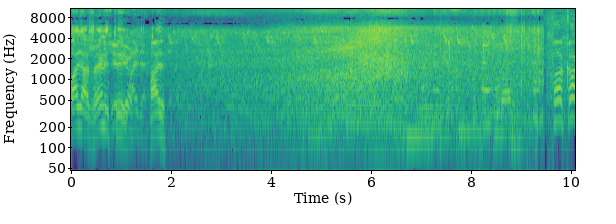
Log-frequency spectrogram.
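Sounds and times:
general traffic noise: 0:00.0 - 0:10.0
car driving past: 0:04.0 - 0:09.1.

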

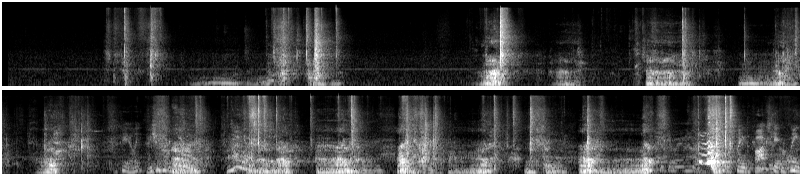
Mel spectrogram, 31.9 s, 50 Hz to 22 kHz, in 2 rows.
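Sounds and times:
dog barking: 0:29.9 - 0:30.5.

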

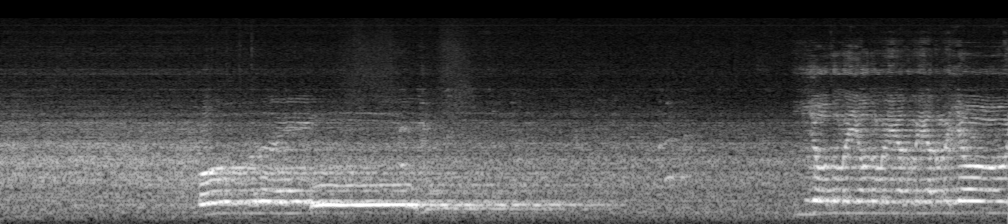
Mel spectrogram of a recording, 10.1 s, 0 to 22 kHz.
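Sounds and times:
man yodeling over speakers: 0:02.0 - 0:06.6, 0:07.9 - 0:10.0.

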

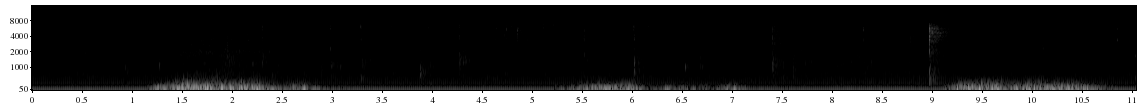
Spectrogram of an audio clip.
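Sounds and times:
low muffled rumble: 0:01.2 - 0:02.9, 0:05.4 - 0:07.2, 0:09.2 - 0:10.9.

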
